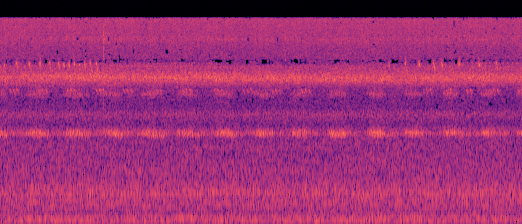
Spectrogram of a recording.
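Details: Steady cricket chirps pulse at a regular pace of roughly two per second, layered over a continuous deep background drone with faint high ringing tones.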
